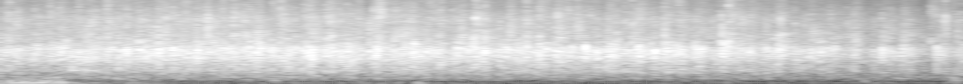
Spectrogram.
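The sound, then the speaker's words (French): An audience applauding during a church sermon, a dense and continuous crowd of clapping hands holding a steady level for several seconds before easing slightly at the close. “On peut acclamer Jésus, hein?”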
